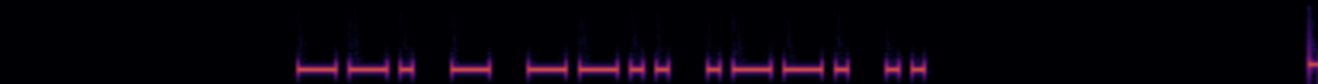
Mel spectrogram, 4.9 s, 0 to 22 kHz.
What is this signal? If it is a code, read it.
Morse code, heard as a keyed tone, about 25 wpm, 700 Hz. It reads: GTZPI
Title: Code Groups - 5 Letters - 25wpm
